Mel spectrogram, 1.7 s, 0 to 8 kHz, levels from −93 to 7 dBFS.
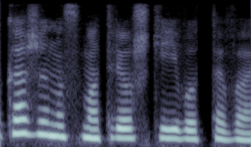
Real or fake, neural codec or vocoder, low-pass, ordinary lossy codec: fake; autoencoder, 48 kHz, 32 numbers a frame, DAC-VAE, trained on Japanese speech; 7.2 kHz; Opus, 64 kbps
